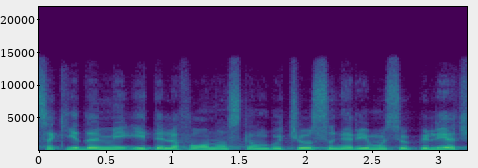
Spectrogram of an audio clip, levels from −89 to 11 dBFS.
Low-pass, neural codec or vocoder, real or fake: 14.4 kHz; autoencoder, 48 kHz, 32 numbers a frame, DAC-VAE, trained on Japanese speech; fake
